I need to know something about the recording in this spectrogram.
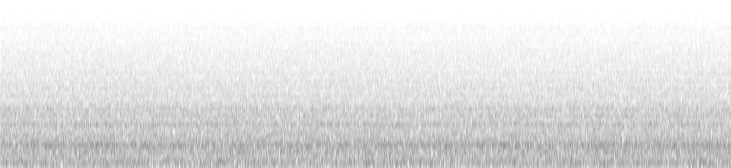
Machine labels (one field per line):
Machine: fan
